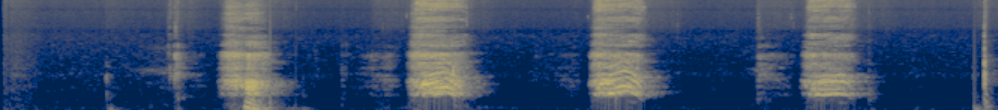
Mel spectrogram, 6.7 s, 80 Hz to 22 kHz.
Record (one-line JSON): {"exhalation_length": "6.7 s", "exhalation_amplitude": 17417, "exhalation_signal_mean_std_ratio": 0.36, "survey_phase": "beta (2021-08-13 to 2022-03-07)", "age": "45-64", "gender": "Male", "wearing_mask": "No", "symptom_none": true, "symptom_onset": "9 days", "smoker_status": "Never smoked", "respiratory_condition_asthma": false, "respiratory_condition_other": false, "recruitment_source": "REACT", "submission_delay": "3 days", "covid_test_result": "Negative", "covid_test_method": "RT-qPCR", "influenza_a_test_result": "Negative", "influenza_b_test_result": "Negative"}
